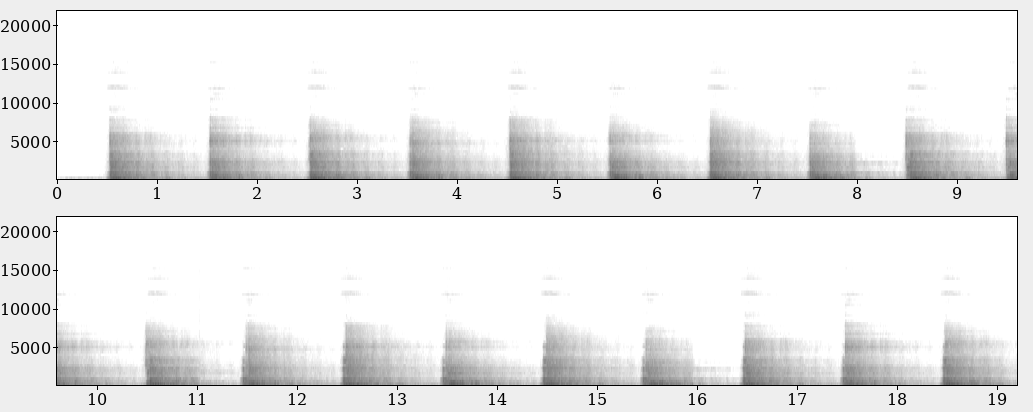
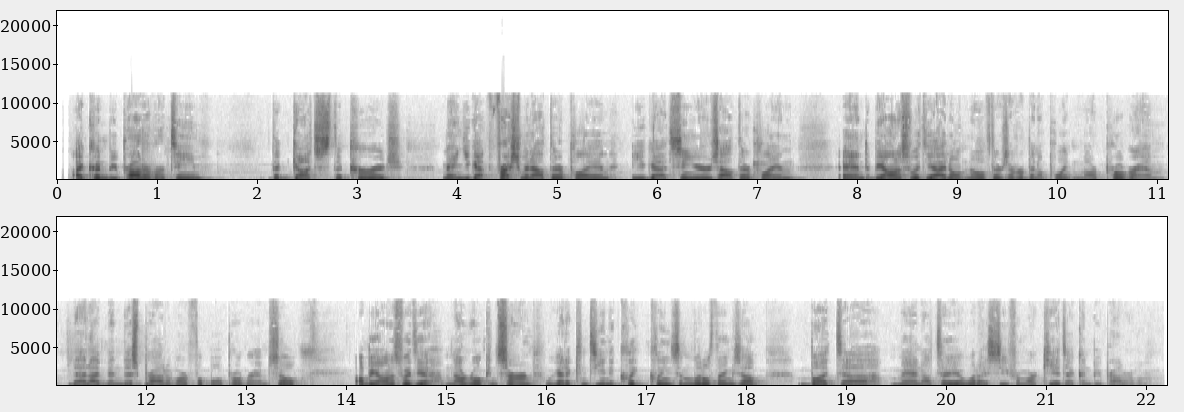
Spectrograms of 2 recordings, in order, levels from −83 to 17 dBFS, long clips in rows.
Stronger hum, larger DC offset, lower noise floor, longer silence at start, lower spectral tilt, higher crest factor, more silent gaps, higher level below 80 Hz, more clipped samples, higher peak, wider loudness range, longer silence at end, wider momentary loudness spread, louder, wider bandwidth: neither; neither; first, -63 dBFS vs -51 dBFS; first, 0.5 s vs 0.15 s; first, -5 dB/octave vs -3.5 dB/octave; about the same, 20 dB vs 22 dB; neither; first, -46 dBFS vs -62 dBFS; neither; second, -12 dBFS vs 0 dBFS; second, 1 LU vs 5 LU; second, 0.05 s vs 0.2 s; first, 20 LU vs 12 LU; second, -32 LUFS vs -22 LUFS; about the same, 12.5 kHz vs 11.5 kHz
